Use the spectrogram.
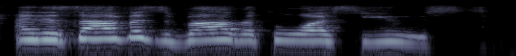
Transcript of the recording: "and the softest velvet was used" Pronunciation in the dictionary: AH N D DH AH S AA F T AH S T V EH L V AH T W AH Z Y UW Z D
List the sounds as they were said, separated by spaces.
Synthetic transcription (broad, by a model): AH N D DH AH S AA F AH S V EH V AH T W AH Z Y UW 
